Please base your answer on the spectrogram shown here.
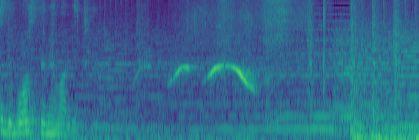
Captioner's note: Whistles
